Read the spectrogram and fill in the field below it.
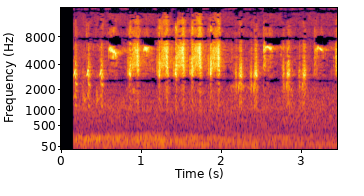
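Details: Eurasian tree sparrow giving a busy run of short, bright chirps, several overlapping and repeated quickly, some higher thin notes mixed in, with a steady low rumble underneath.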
